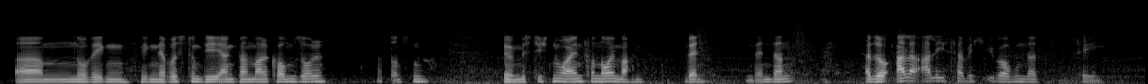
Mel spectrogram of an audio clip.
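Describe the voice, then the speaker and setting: Music plays in the background as a man speaks with fairly even intonation. He leaves long, frequent pauses. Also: medium pitch for a man, moderate pace. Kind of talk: casual chat.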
